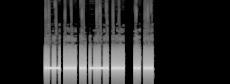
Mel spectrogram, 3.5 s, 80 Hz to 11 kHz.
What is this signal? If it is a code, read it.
Morse code, heard as a keyed tone, about 50 wpm, 700 Hz. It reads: WHICH IS
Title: Sets of 2 Words 50wpm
